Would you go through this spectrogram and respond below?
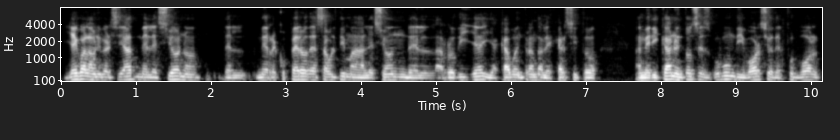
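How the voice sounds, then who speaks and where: A man in his thirties, born in Brazil and a native Portuguese speaker, tells his own story as an interview guest. His voice sits fairly low, and he talks in a reflective, earnest way. He sometimes pauses to search for the right word. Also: fairly even intonation. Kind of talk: personal testimony in conversation.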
